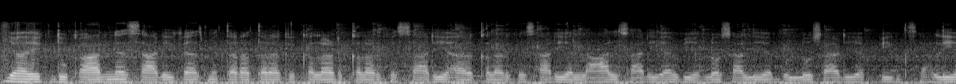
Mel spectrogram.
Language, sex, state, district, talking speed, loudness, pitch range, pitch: Hindi, male, Chandigarh, Chandigarh, 195 wpm, -21 LUFS, 110-115 Hz, 110 Hz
